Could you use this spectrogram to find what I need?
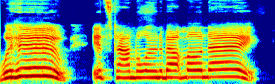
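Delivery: put-on cowboy voice. Speaker starting a lesson about Monet for the group: cowboy voice. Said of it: "Don't know why I did my cowboy voice for that".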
